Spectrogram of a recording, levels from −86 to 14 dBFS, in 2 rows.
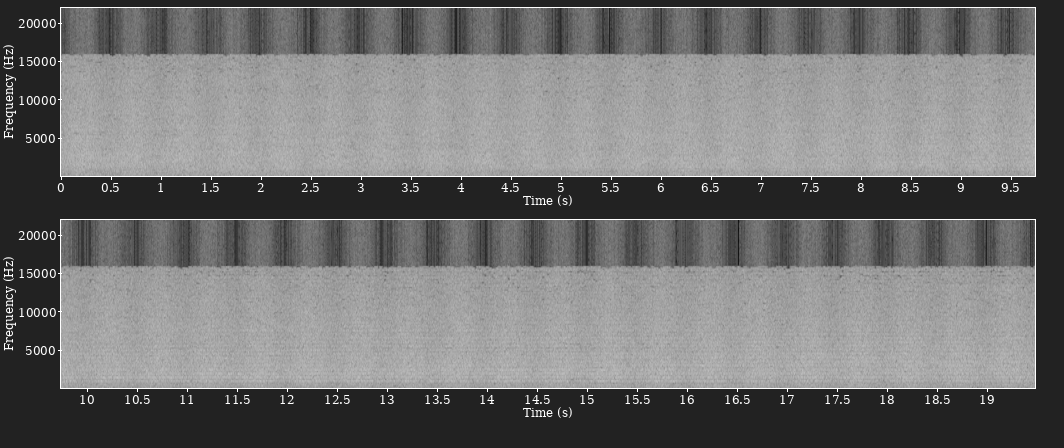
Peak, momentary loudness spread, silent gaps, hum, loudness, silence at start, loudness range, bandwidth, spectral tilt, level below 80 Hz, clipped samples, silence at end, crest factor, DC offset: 0 dBFS; 1 LU; none; none; -3 LUFS; 0 s; 0 LU; over 20 kHz; 0.5 dB/octave; -30 dBFS; 6%; 0 s; 6 dB; 2%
